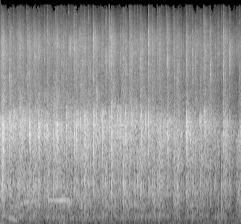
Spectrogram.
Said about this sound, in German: Aus dem Haus geben wir ihm mal einen herzlichen Applaus.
